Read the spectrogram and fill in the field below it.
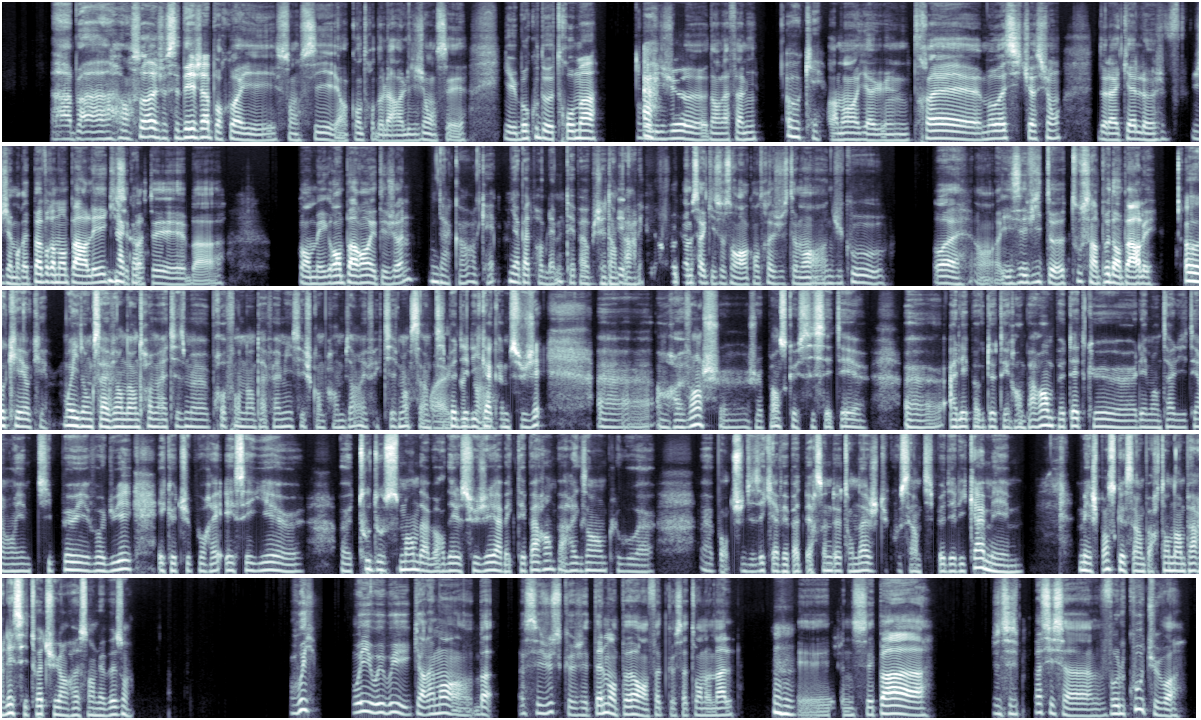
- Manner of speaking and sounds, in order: stressed: "traumas"; stressed: "Ah"; stressed: "très"; other background noise
- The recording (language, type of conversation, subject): French, advice, Pourquoi caches-tu ton identité pour plaire à ta famille ?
